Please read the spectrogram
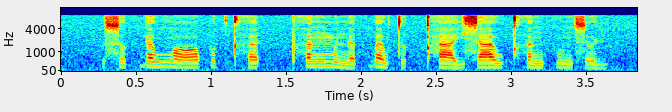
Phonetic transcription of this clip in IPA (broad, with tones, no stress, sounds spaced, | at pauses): s ʊ˨˥ k̚ j ɐ˥ w ŋ ɔː˨˥ p ʊ˨ k̚ t̪ʰ ɐ˨ t̚ | pʰ ɐ˥ ŋ m ɵ˨˩ n ɐ˥ k̚ w ɐ˨˩ w t̪ ʊ˧ k̚ pʰ aː˨˩ j s aː˧ w kʰ ɐ˨˧ ŋ kʷ ɐ˨ ŋ s ɵ˨˩ ɥ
